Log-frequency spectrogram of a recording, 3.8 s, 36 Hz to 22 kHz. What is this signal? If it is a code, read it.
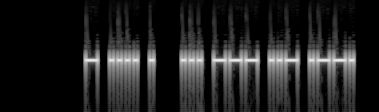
Morse code, heard as a keyed tone, about 30 wpm, 700 Hz. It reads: THE SOUP
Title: Sentences from Top 1000 Words - Review Part 6 - 30wpm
